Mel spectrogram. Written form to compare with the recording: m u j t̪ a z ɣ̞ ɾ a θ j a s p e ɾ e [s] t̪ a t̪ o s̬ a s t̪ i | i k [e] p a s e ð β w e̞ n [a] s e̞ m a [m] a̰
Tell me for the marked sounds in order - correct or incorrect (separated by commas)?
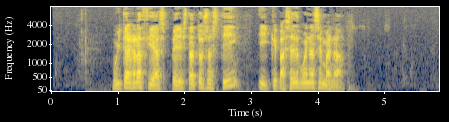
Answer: correct, correct, correct, incorrect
